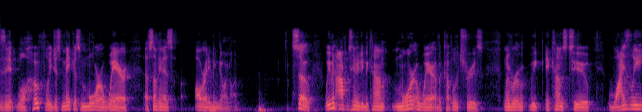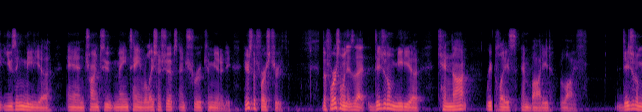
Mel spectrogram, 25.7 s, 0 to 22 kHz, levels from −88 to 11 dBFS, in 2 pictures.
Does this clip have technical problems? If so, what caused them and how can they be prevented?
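Yes: lost AMR speech frames from 22.67 to 22.74 s, between "that digital media cannot" and "embodied life". The 40 ms gap fits two corrupted 20 ms frames. The decoder carried the last pitch and vocal tract settings forward at falling gain, giving a quick drop to near silence. Better radio coverage or stronger channel coding would prevent it.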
